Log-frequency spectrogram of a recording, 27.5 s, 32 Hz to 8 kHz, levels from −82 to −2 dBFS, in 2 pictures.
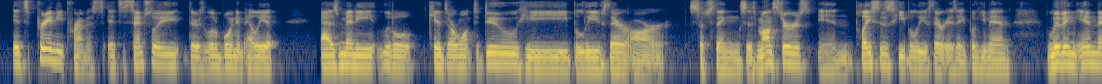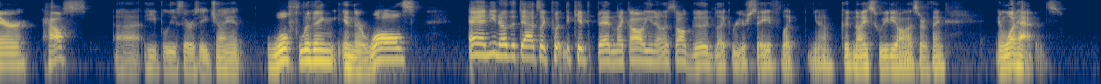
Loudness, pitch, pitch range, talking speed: -17 LUFS, 110 Hz, 95-125 Hz, 190 wpm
